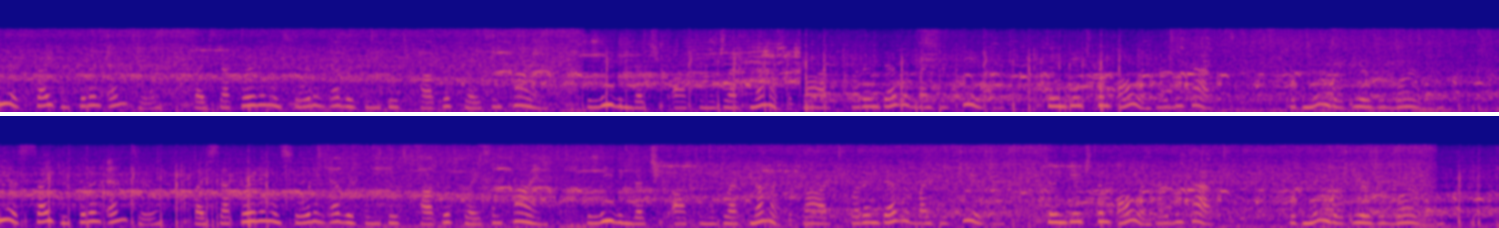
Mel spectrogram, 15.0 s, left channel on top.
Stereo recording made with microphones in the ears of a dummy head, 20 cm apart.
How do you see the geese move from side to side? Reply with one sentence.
You can hear the geese move from right to left and back again.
